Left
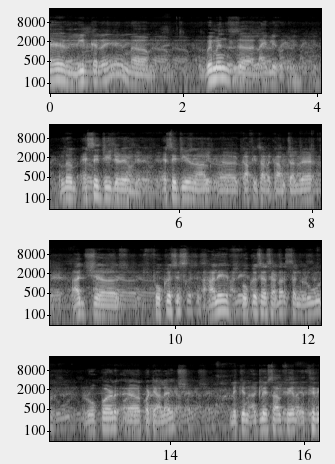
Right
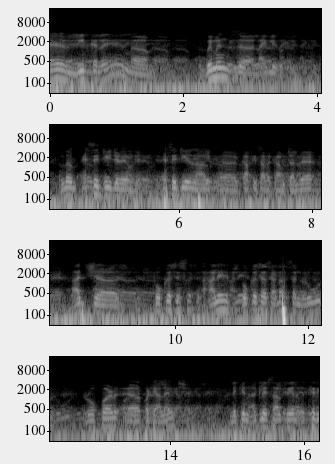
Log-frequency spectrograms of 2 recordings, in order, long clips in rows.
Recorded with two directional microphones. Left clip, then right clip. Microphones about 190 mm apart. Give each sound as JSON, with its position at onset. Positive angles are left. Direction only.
{"t": 0.0, "sound": "a man's voice", "side_deg": -35}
